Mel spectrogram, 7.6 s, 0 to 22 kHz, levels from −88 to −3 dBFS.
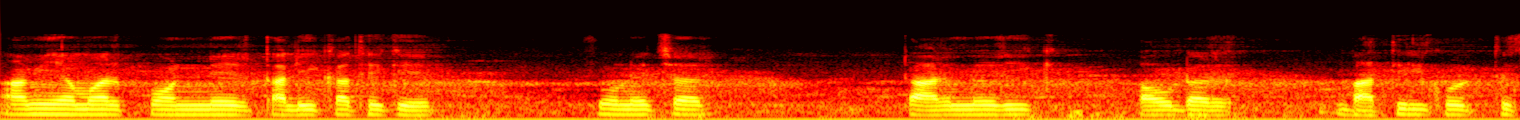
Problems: constant background noise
